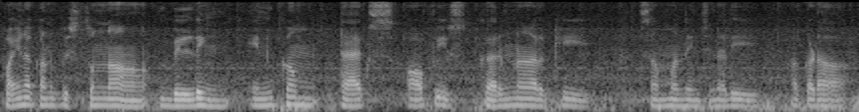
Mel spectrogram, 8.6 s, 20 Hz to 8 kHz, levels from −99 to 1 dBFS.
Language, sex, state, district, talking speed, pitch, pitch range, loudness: Telugu, male, Telangana, Karimnagar, 75 wpm, 130 Hz, 125-135 Hz, -33 LUFS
